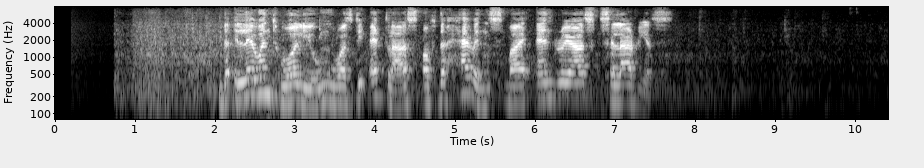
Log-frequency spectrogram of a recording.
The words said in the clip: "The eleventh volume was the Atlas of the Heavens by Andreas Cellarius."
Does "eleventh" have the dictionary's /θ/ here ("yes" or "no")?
no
